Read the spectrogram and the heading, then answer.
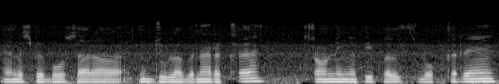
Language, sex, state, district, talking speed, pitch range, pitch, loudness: Hindi, male, Haryana, Charkhi Dadri, 180 wpm, 115-125 Hz, 115 Hz, -15 LUFS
